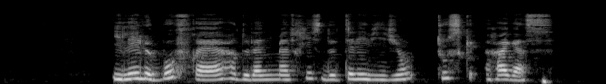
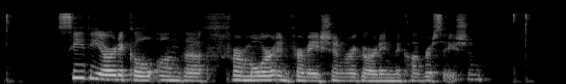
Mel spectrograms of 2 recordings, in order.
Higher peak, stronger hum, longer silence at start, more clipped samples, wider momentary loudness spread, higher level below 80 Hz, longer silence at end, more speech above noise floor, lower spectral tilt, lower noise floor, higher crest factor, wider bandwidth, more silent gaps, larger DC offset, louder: first, -4 dBFS vs -10 dBFS; neither; first, 1.15 s vs 0.05 s; neither; second, 11 LU vs 20 LU; first, -60 dBFS vs -70 dBFS; first, 0.55 s vs 0.4 s; first, 52 dB vs 36 dB; about the same, -5 dB/octave vs -5 dB/octave; first, -71 dBFS vs -62 dBFS; about the same, 16 dB vs 16 dB; about the same, 11.5 kHz vs 11.5 kHz; neither; neither; first, -20 LUFS vs -27 LUFS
